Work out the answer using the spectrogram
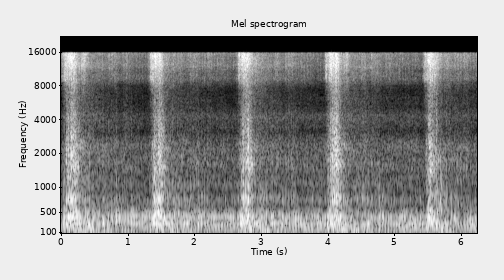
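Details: Suzuki SV650 V-twin after engine rebuild, start-up: revs blip up and drop back every second and a half, crisp and even with no knocks; sounds healthy.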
